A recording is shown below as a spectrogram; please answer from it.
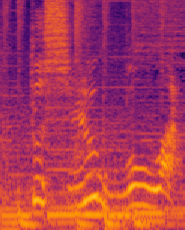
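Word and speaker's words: tuslob buwa: As always, hindi ko pa rin mapropronounce ng tama yung local dish. Please help me. Opo. Ano pang pangalan? Tuslog buwa. Tuslog buwa.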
